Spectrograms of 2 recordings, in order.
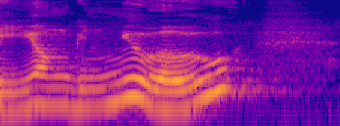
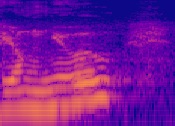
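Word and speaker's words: Yongnuo: well here it is the Young newo I think that's how it's pronounced Yong new um it's the 565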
